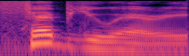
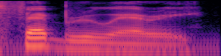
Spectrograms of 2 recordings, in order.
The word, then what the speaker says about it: February: at that one and remember it's not February it's February if you say it correctly you'll be able to spell it correctly too the next one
